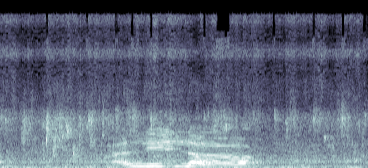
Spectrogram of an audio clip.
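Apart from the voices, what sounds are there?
hot water running from a tap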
